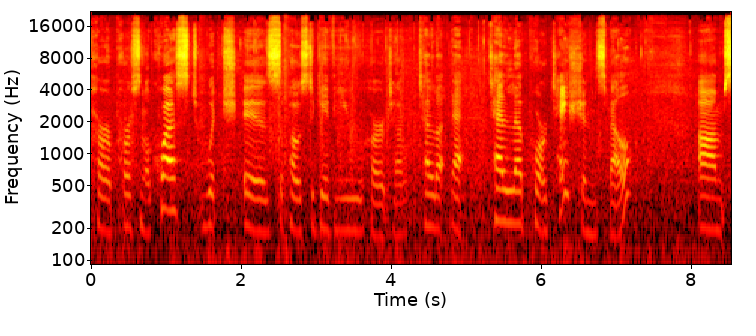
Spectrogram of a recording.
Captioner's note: struggles to pronounce the word "teleportation"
